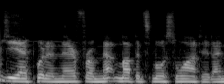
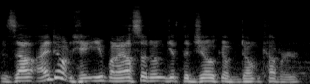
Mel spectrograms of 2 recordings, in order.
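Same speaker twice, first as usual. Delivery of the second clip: ordinary delivery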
